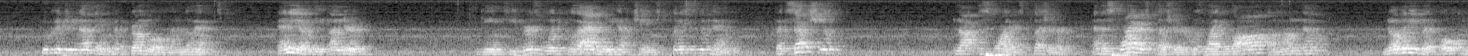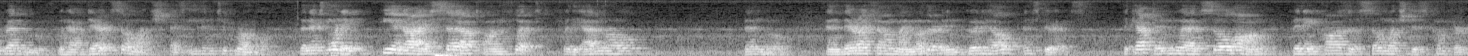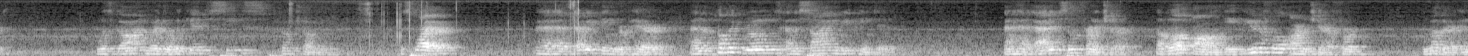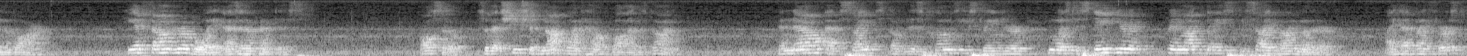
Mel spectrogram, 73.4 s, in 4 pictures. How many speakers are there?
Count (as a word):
one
